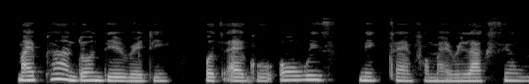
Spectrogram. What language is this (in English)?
Nigerian Pidgin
